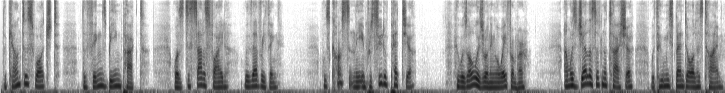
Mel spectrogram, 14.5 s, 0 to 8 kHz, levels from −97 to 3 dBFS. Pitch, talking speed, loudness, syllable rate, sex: 140 Hz, 150 wpm, -17 LUFS, 5.2 syllables/s, male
